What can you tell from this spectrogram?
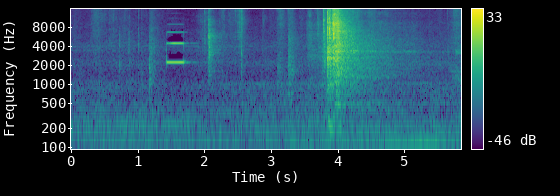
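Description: An access-control card reader gives one short electronic beep, and a couple of seconds later the steel mesh security gate clanks loudly as it opens and shuts, with a few lighter latch clicks before it, over a low steady hum.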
